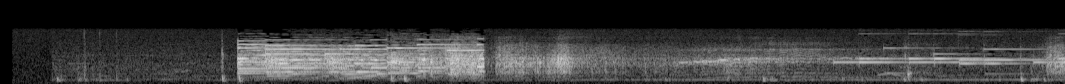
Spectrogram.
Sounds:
Mallet percussion, Glockenspiel, Marimba

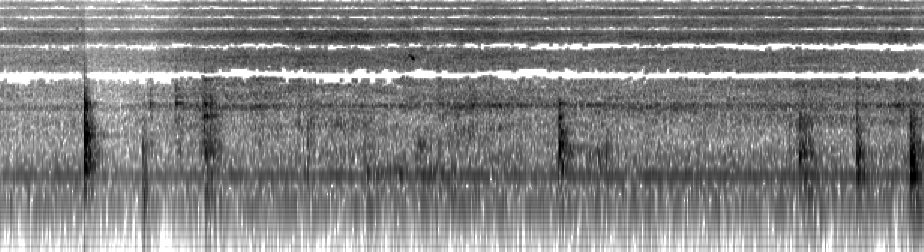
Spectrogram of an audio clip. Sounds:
Tools

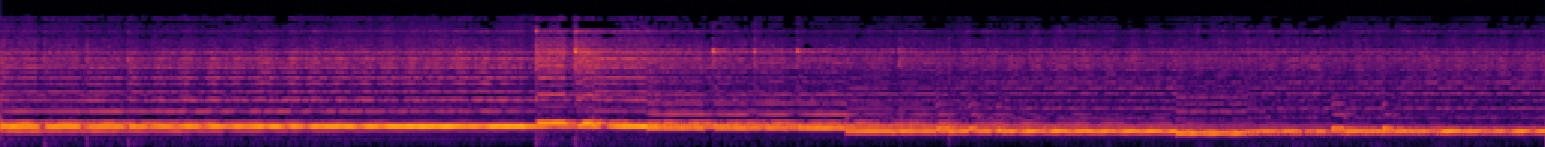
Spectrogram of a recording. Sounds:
Music, Flute

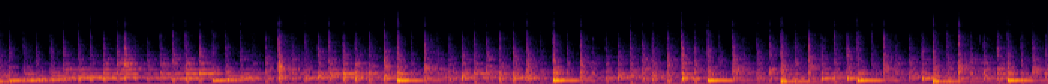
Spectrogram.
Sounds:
Music, Percussion

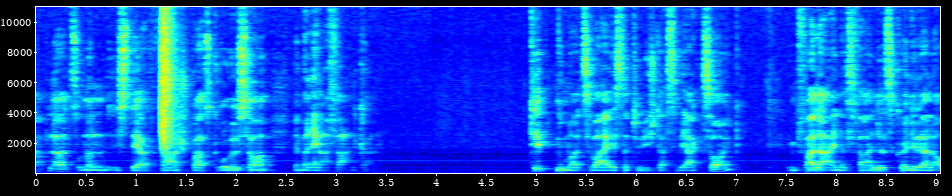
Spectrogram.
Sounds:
Speech

